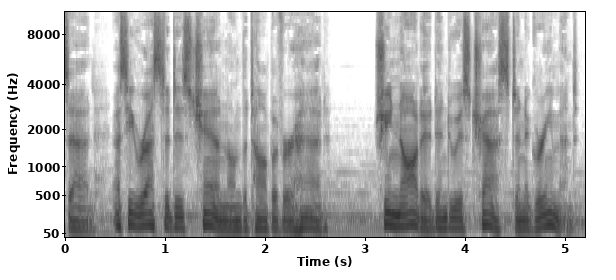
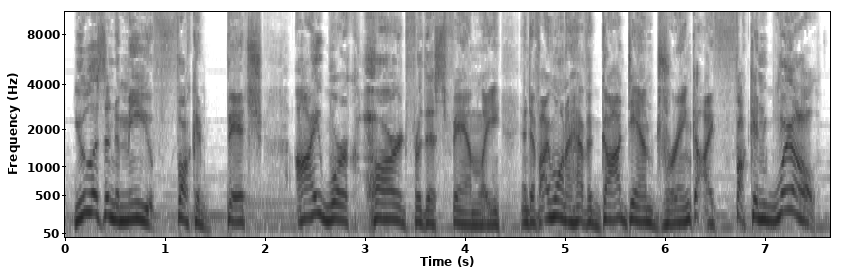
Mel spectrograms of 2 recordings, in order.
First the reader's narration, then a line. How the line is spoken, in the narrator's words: he screamed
